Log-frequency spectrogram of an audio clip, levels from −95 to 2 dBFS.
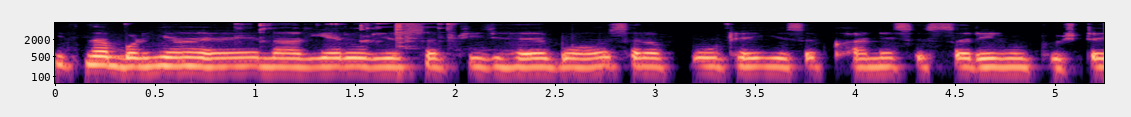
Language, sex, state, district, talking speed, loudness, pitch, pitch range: Hindi, female, Bihar, Araria, 215 wpm, -16 LUFS, 225 Hz, 220-235 Hz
